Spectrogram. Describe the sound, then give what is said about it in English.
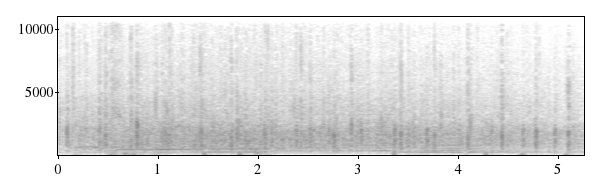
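A Mountain Stage audience claps steadily and loudly for several seconds for a band, whose members say it is the last day of their American tour. A dense wash of overlapping hand claps carries faint whistles or cheers over it, with no speech breaking through. “People always clap the loudest when we say we're going home.”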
